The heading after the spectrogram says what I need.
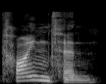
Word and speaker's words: Kyneton: a beautiful segue into obviously promoting our next show in Kyneton, I believe is the correct pronunciation.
